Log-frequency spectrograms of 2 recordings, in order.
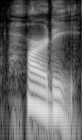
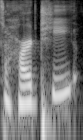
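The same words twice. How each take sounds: First: The T is said as a soft flap. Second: The T is said as a crisp hard stop. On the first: "or the soft T sound" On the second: "you can also make the hard T sound"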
